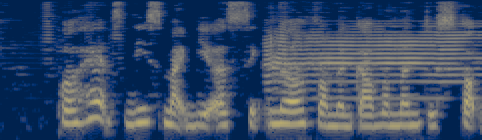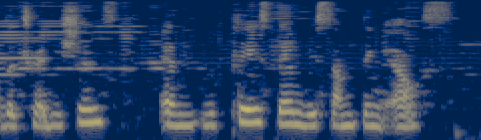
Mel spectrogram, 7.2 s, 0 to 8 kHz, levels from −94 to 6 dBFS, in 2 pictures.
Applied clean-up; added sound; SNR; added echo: classical method Wiener filter.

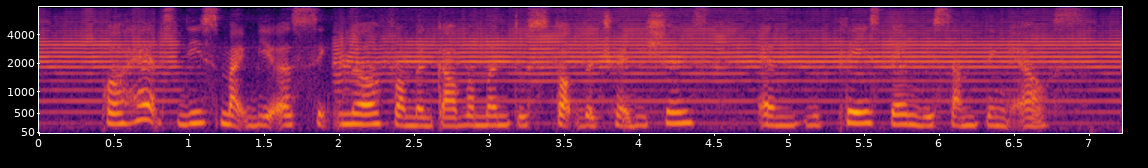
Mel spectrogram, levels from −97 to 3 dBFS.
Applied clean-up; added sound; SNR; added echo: none; Trumpet; 3 dB; none.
